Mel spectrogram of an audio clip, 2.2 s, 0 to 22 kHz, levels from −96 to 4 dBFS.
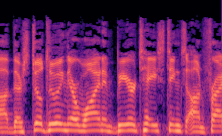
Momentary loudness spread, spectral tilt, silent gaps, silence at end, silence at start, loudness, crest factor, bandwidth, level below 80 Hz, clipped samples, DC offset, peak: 3 LU; -4.5 dB/octave; none; 0 s; 0 s; -17 LUFS; 16 dB; 13 kHz; -52 dBFS; under 0.1%; under 0.1%; -2 dBFS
